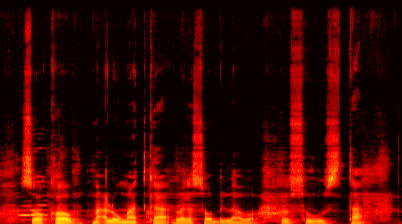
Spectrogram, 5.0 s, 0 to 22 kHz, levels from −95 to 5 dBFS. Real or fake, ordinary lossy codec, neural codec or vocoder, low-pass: real; none; none; none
